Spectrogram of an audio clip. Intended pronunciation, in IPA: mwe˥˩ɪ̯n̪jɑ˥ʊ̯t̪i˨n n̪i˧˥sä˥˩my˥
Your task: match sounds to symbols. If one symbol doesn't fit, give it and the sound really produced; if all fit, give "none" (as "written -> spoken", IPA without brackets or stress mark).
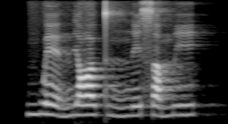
y˥ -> i˥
